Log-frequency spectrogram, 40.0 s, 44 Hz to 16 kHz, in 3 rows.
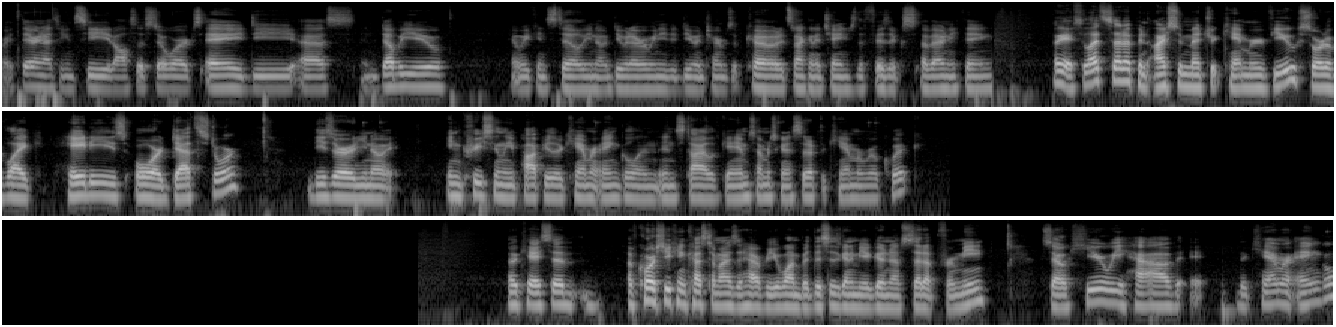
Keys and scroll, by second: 0.0-2.5 typing, 3.6 w, 4.4 space, 5.4 w, 5.7 d, 7.4 space, 9.6 a.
